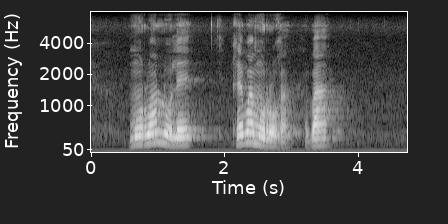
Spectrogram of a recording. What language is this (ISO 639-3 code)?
nso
